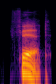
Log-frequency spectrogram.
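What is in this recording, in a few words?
"fytte", American English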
